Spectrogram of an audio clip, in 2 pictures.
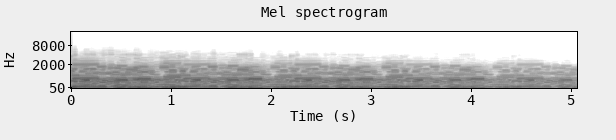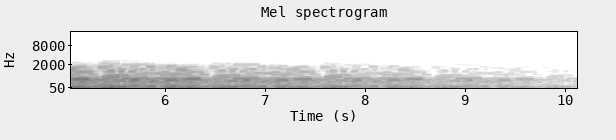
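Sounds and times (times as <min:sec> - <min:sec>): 
wavetable synthesizer: 0:00.0 - 0:09.1.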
